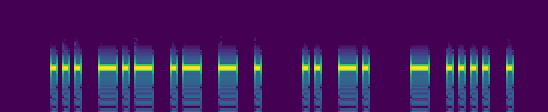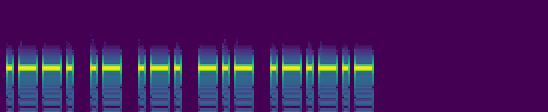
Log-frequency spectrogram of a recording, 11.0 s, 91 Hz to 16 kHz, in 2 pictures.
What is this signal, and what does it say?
Morse code, heard as a keyed tone, about 20 wpm, 700 Hz. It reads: SKATE IN THE PARK.
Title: Easy Sentences with Hints - 20wpm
